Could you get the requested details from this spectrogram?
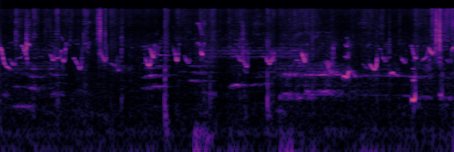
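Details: Francolin chicks, a dakhni teetar brood: thin, high upswept peeps repeated irregularly, about two a second, with soft low thumps and some background rustle.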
